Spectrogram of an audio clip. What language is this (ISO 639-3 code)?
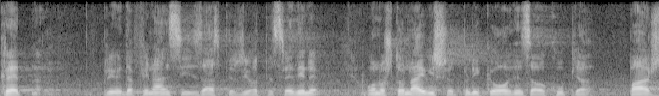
srp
